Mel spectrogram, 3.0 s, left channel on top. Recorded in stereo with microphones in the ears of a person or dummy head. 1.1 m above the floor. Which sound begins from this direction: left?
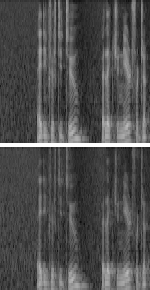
A man speaking, at 0.7 s.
